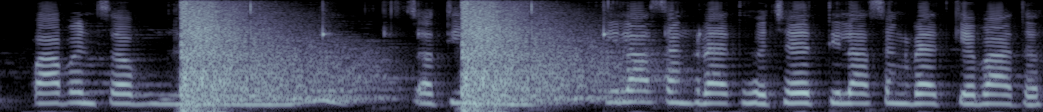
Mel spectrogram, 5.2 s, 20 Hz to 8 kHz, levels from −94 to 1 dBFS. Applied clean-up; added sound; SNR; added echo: classical method log-MMSE.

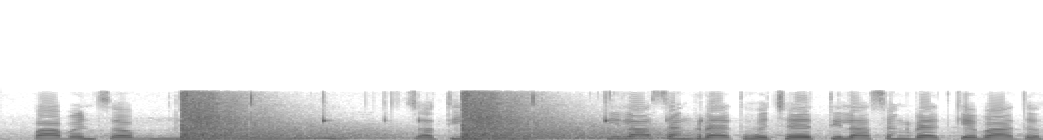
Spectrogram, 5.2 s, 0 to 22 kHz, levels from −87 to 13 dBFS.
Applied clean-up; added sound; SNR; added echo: none; Gunshot, gunfire; -4 dB; none.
